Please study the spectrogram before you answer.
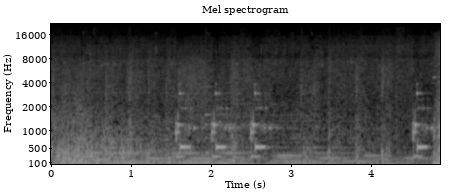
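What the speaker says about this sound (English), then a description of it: "Lightning everywhere." Stormy weather in the video game Genshin Impact, a steady hiss of rain with low rumbling thunder beneath and short tonal in-game chimes recurring, all fairly loud.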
